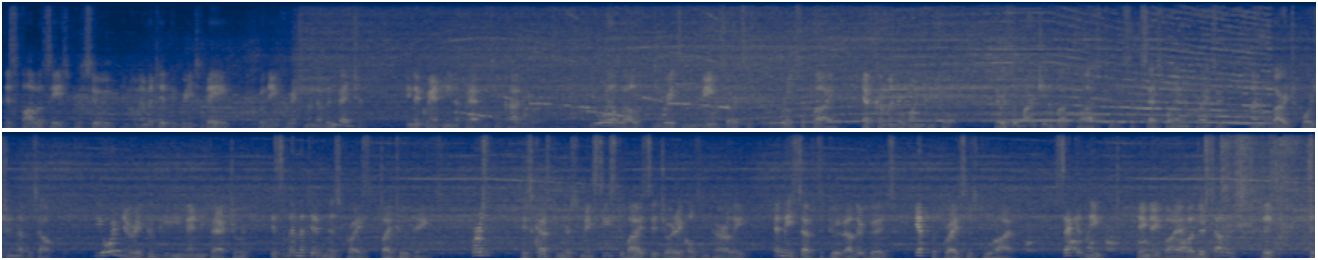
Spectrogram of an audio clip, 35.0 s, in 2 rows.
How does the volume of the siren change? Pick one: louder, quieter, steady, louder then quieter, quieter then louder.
louder.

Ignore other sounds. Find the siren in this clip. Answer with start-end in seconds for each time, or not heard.
6.2-16.9.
